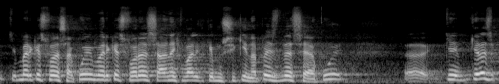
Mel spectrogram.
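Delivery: normal talking voice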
